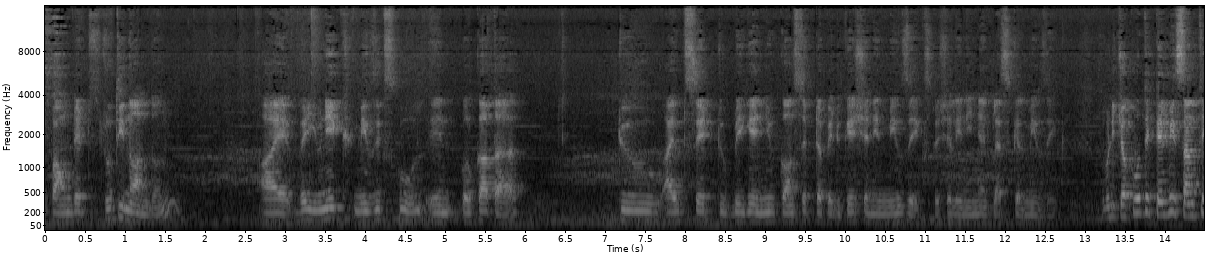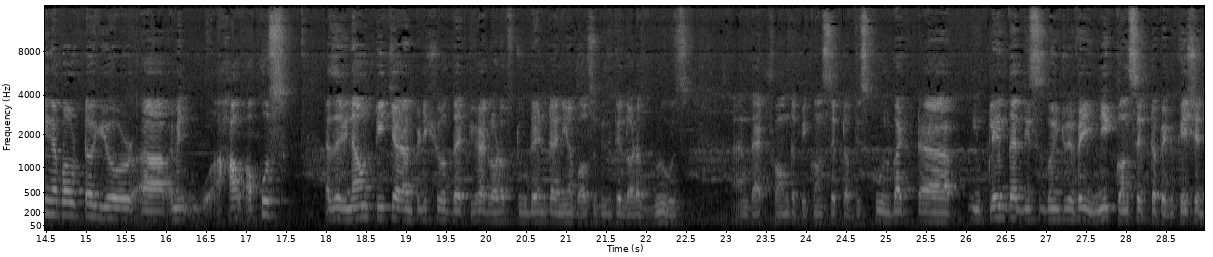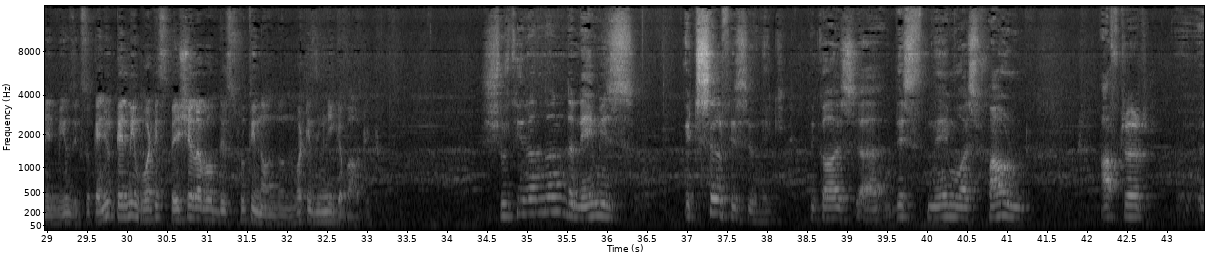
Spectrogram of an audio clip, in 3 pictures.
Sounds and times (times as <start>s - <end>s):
Speech: 0.0s - 43.4s.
